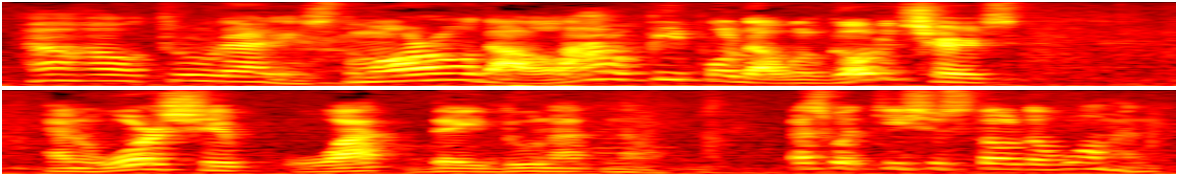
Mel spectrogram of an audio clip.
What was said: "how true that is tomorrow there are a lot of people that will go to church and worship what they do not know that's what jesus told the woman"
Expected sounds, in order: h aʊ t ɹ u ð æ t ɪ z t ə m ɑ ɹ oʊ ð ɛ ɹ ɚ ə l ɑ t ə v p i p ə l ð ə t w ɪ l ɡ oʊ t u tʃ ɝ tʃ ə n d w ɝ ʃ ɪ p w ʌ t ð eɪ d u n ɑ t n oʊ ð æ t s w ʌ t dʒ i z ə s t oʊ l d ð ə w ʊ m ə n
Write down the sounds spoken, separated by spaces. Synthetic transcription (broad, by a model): h aʊ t ɹ u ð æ t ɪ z t ə m ɑ ɹ oʊ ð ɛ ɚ ə l ɑ t ə v p i p ə l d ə t w ɪ l ɡ oʊ t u tʃ ɝ tʃ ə n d w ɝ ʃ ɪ p w ʌ t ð eɪ d u n ɑ t n oʊ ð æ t s w ʌ t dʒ i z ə s t oʊ l d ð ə w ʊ m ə n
